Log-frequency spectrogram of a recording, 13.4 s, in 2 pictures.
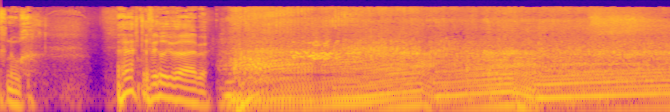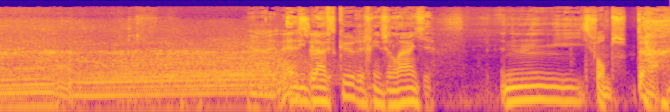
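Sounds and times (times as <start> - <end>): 
speech: 0.0 - 0.5, 1.2 - 2.7, 9.6 - 13.3
V8 engine revving through the gears: 2.2 - 10.4.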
